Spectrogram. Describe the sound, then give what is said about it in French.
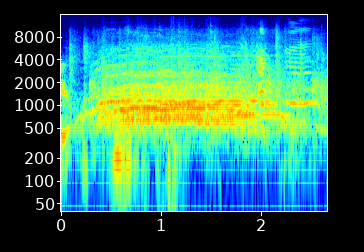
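An audience at the Gong Show in Québec cheers and shouts steadily for a few seconds as a performer is introduced on stage, a dense wash of voices and whoops at a consistent, lively volume. “Les amis, faites-moi du bruit, s'il vous plaît!”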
